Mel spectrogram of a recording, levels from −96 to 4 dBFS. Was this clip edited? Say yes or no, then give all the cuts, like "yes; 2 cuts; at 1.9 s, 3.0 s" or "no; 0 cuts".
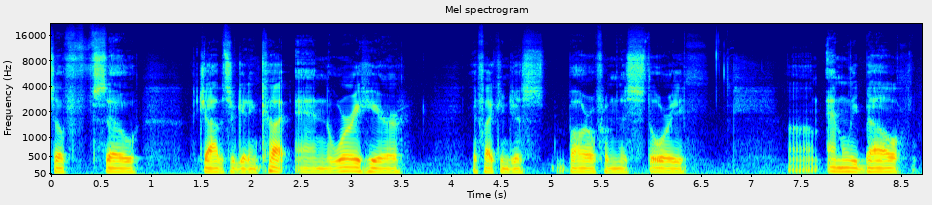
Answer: no; 0 cuts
